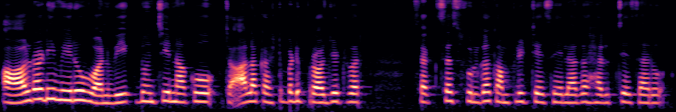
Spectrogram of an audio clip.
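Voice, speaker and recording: A woman voicing a playful, cheeky young female student who pleads and teases in quick bursts. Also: medium pitch, natural voice. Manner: pleading, teasing, talks fast.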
